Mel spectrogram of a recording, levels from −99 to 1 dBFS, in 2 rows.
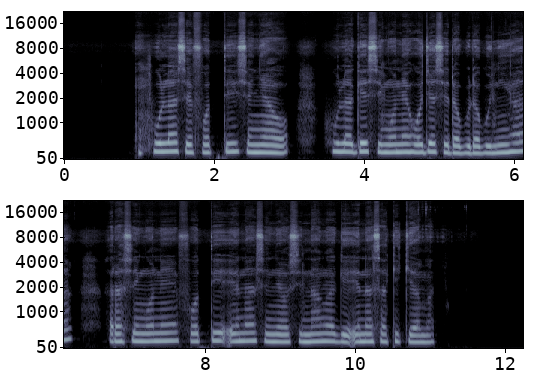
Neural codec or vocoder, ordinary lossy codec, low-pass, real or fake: none; none; none; real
